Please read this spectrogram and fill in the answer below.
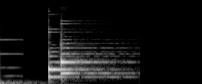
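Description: Chime sound effect for a logo sting: two quick struck chime notes about half a second in, ringing bell-like and fading out within about a second.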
